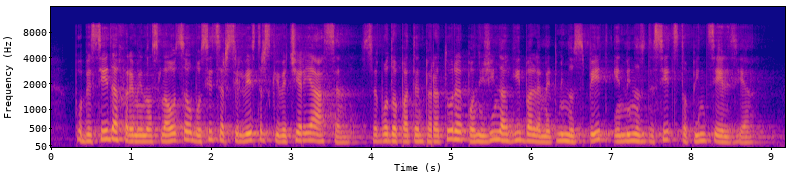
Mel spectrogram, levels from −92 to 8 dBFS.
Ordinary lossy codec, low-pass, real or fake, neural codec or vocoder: none; 9.9 kHz; fake; vocoder, 22.05 kHz, 80 mel bands, WaveNeXt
